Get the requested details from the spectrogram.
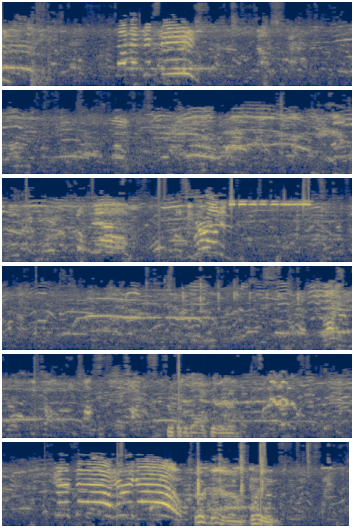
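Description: A crowd of players and spectators cheers and shouts outdoors.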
